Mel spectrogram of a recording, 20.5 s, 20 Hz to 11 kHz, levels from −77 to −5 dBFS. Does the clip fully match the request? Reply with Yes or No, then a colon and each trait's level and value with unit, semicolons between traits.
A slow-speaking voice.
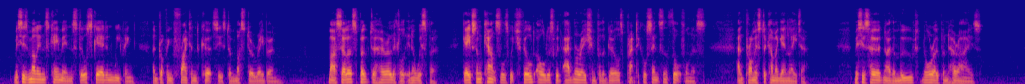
No: average, 155 wpm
